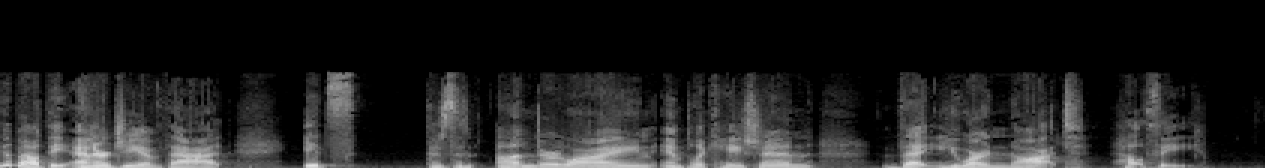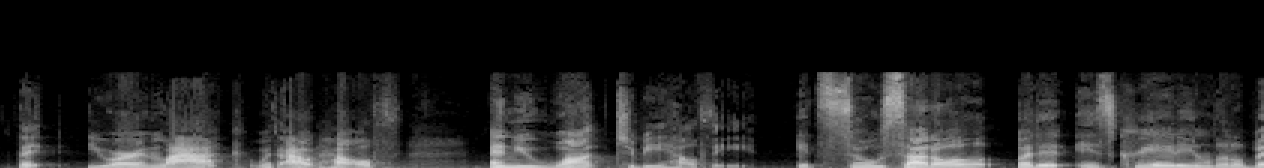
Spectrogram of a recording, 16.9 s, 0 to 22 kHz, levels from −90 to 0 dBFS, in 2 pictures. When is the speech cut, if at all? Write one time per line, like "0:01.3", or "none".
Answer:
none

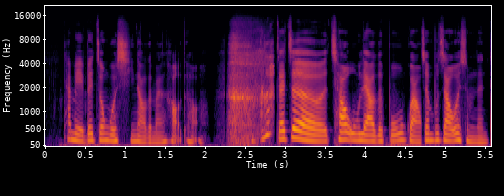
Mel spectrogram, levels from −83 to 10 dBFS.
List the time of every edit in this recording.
0:02.8
0:04.7

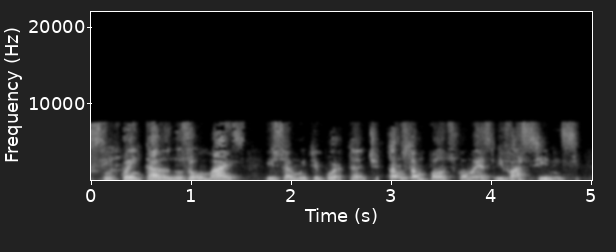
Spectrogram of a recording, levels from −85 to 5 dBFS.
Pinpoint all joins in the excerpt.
0:02.8
0:04.0

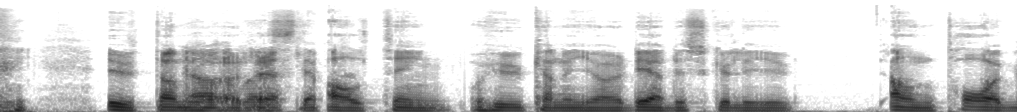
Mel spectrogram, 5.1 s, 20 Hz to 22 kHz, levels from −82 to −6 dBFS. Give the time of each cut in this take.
0:01.6

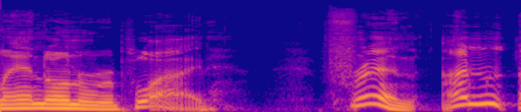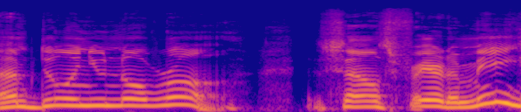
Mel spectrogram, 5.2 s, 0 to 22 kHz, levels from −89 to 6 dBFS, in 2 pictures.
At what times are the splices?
0:04.0

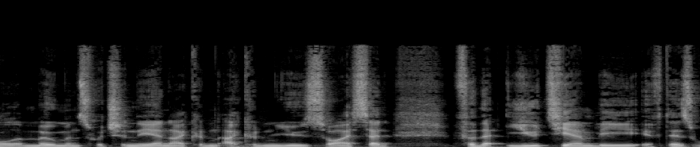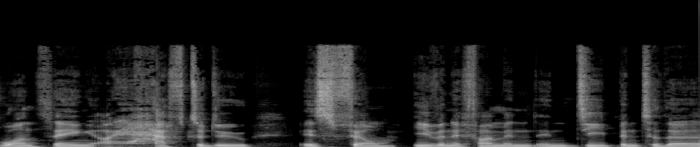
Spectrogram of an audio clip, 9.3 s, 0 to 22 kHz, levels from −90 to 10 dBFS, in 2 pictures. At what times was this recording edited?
none

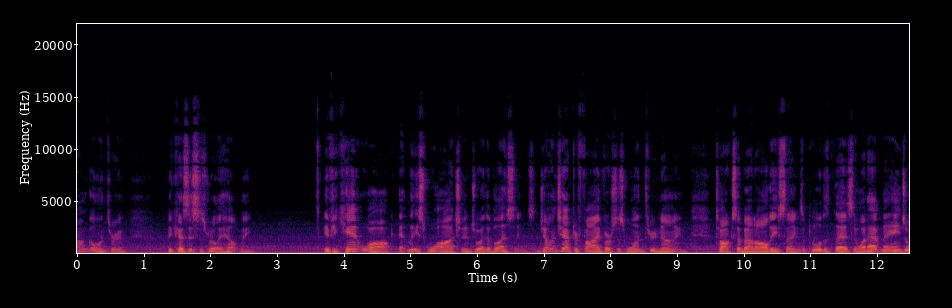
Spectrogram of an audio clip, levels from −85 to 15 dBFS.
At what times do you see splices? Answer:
0:03.7

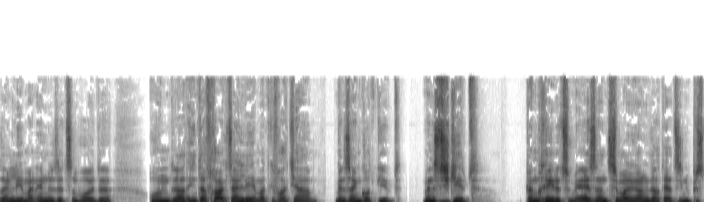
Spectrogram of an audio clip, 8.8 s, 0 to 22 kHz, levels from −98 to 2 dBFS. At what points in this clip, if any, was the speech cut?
0:02.3

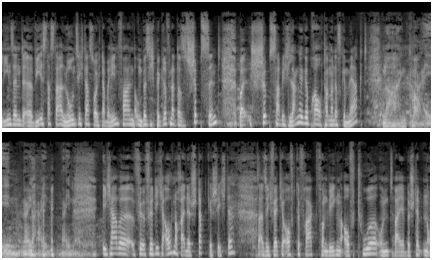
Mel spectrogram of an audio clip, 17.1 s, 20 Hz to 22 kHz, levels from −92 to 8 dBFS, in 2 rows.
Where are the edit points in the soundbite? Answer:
0:02.6
0:07.6

